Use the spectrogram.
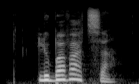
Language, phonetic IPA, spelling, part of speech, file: Russian, [lʲʊbɐˈvat͡sːə], любоваться, verb, Ru-любоваться.ogg
- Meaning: to admire, to feast one's eyes (upon)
